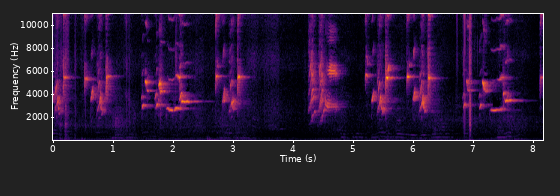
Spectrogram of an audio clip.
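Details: European goldfinch, Moroccan champion song style: lively high-pitched twittering phrases of quick chirps and liquid trills, a short silent gap, then more rapid tinkling bursts.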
